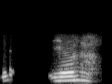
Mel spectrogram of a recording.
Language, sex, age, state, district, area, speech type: Telugu, male, 18-30, Telangana, Khammam, urban, conversation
